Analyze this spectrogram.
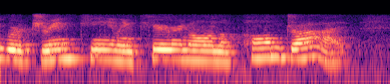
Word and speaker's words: Palm Drive: He said that, oh, I met her, we were drinking and carrying on Palm Drive. Pond Drive, P-O-N-D is how he pronounces it. But it's Palm, P-A-L-M Drive.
